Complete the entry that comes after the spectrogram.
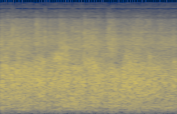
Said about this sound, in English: please give a round of applause to all the dignitaries who have come here to grace the occasion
